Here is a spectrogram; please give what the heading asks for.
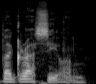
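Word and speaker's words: Bagration: Ukraine and in Belarus and they all said vagracion really yeah and I said is that how you pronounce it and they were absolutely convinced yes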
